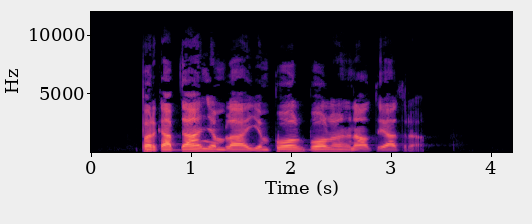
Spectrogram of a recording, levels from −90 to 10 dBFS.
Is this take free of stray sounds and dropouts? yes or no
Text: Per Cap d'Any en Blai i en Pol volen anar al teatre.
yes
